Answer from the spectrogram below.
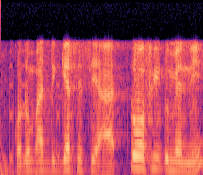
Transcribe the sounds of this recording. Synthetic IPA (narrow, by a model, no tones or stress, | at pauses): kɔɗumadːiɡɛɾsɛsiaɗofiɗumenːi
